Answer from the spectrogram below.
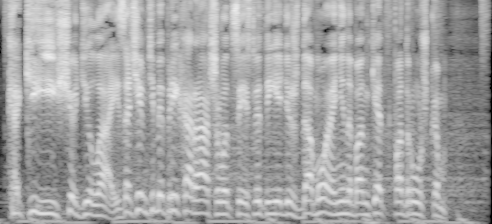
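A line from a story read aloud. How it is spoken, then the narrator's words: Nearly shouting, agitated. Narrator (Russian): Увидев, что стало холоднее еще на 1 градус, Ллойд почти кричал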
